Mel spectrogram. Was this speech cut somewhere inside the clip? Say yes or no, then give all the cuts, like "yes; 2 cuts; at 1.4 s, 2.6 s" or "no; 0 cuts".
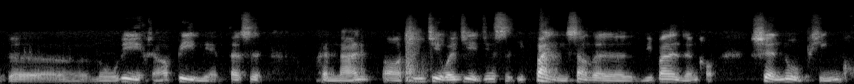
yes; 1 cut; at 1.5 s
